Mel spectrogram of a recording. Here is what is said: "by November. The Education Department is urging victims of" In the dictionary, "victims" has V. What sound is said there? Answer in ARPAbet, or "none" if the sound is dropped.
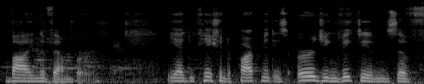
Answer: V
